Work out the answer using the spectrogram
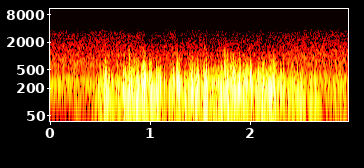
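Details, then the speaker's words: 1960s Phionex 16" box fan by Frigid, General Electric motor with oil ports, just oiled and serviced after running wonky; low speed after warm-up on high. Soft even air whoosh over low motor hum, no rattle or scrape; normal running. "This has a really nice motor sound to it too, by the way."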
